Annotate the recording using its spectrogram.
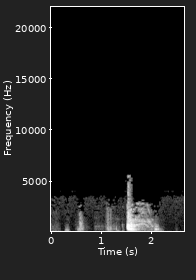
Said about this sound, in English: Oh, I beg your pardon. I was sickly in the throat and had to have a cough. Excuse me while I just have a glass of water.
